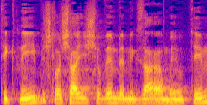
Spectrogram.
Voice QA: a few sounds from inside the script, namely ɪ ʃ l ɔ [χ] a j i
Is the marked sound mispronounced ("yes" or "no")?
yes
